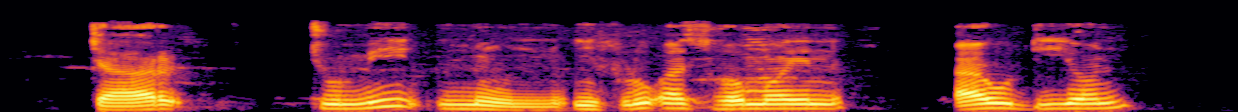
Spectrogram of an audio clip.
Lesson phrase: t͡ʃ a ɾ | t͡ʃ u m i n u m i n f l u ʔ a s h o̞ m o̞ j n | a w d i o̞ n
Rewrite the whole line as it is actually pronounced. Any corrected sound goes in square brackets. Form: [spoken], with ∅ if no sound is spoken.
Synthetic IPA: t͡ʃ a ɾ | t͡ʃ u m i n u [n] i n f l u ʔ a s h o̞ m o̞ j n | a w d i o̞ n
